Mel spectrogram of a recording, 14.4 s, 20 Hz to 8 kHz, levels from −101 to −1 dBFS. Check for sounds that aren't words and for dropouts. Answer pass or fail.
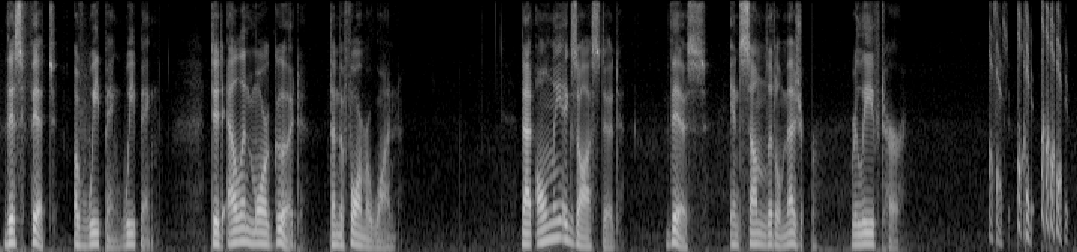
fail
